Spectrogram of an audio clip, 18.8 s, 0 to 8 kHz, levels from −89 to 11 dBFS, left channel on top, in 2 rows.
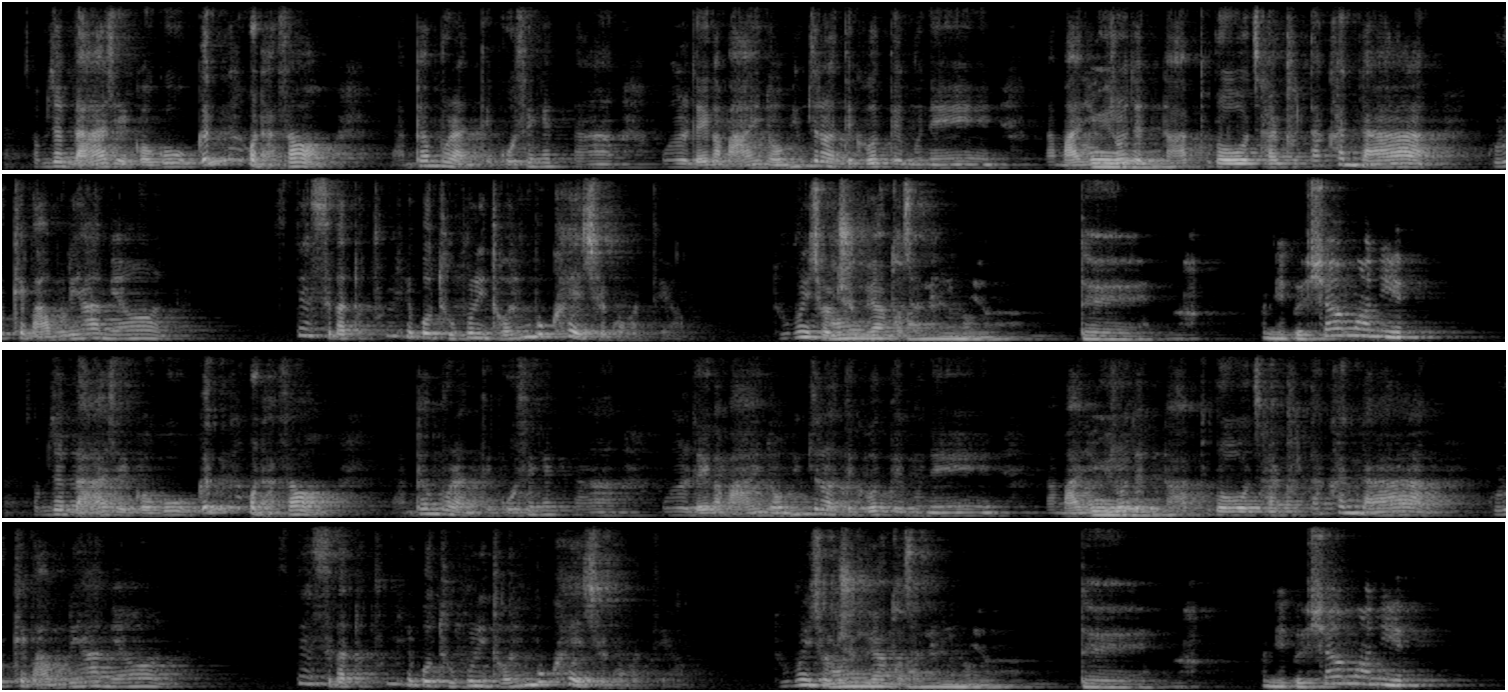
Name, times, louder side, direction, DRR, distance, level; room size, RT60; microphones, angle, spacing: voice 1, 0.2-2.0 2.5-3.8 4.1-6.2 6.5-8.9 9.3-10.4 11.2-13.3 14.3-15.5 16.7-16.8, left 2 dB, 55° left, 7 dB, 1.3 m, -31 dB
voice 2, 6.8-7.4 14.6-15.7 16.1-16.9 17.3-18.1, left 2 dB, 25° left, 9 dB, 0.8 m, -31 dB
18.5 x 7.3 x 4.4 m, 0.77 s
head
